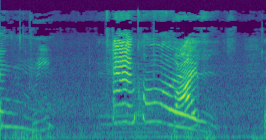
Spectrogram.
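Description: A young child's high-pitched wordless vocalizing: a drawn-out call falling in pitch at the start, then a longer call about two seconds in that rises and then slides down.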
